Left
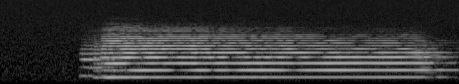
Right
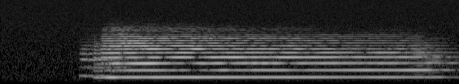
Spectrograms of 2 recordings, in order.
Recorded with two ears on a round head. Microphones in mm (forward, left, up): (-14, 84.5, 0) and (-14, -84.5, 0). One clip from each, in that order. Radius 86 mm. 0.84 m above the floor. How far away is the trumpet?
About 6 m.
